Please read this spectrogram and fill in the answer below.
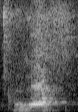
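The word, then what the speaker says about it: wrap: ডব্লিউ আমরা বাদ দিই তাহলে উচ্চারণটা কি আসবে উচ্চারণ আসবে র‍্যাপ এখানে কিন্তু ডব্লিউ স্যালেট আর এ পি র‍্যাপ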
